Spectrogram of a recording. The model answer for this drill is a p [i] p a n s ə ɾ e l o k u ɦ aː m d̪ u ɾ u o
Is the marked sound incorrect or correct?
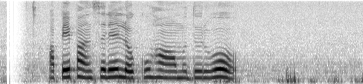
incorrect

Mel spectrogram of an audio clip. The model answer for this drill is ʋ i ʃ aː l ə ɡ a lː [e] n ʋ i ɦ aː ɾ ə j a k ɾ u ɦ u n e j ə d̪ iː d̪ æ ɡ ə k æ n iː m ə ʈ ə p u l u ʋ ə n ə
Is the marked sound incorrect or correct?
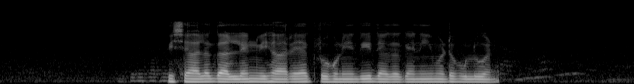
correct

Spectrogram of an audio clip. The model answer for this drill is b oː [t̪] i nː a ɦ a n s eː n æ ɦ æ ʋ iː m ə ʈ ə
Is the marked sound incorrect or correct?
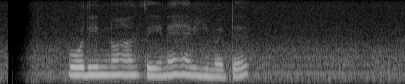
incorrect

